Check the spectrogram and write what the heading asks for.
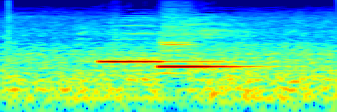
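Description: Two clear descending chime tones ring out over a steady low rumble of a metro train at a station platform, with no voices present.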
